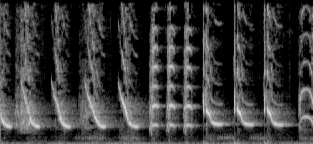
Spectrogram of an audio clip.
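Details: Young black-winged myna in full song, here repeating one clear downslurred whistle about three times per second, each note sliding from high to lower, steady and evenly spaced over a soft background hum.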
